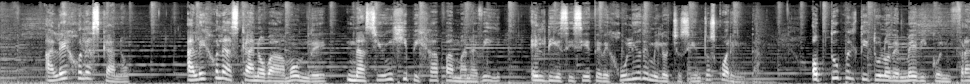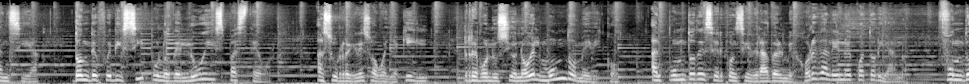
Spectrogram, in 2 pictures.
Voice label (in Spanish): PERSONAJES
